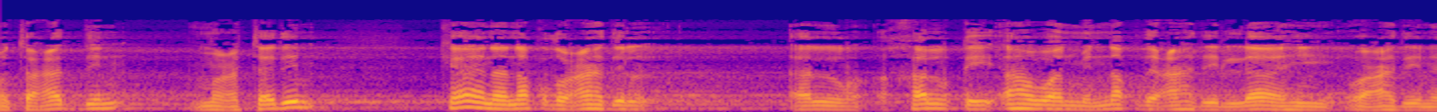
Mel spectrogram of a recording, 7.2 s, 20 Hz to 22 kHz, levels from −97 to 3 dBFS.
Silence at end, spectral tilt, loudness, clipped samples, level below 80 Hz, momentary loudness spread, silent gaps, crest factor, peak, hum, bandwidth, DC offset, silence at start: 0 s; -5 dB/octave; -20 LUFS; under 0.1%; -60 dBFS; 16 LU; none; 20 dB; -2 dBFS; none; 11 kHz; under 0.1%; 0 s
